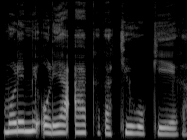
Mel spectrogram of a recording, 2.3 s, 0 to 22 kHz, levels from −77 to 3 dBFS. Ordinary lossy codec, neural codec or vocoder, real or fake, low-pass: none; none; real; none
